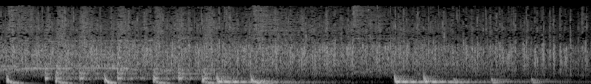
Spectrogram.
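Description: A crowd claps in steady, dense applause for about six seconds, the sound staying loud throughout, with low, rhythmic thumps and murmuring voices underneath.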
